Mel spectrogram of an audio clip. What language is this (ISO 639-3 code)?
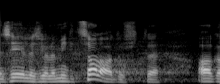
est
